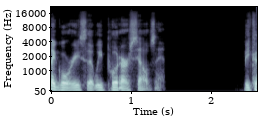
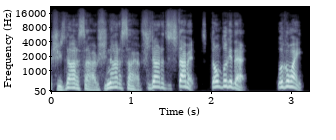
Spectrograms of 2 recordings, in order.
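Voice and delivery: a denial that spirals into hurried shushing; mock frantic denial; 8 semitones higher, faster than usual. Mocking frantic media denial.

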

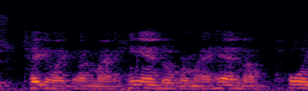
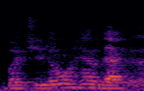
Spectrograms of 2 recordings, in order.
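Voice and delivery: usual speaking voice

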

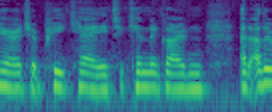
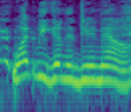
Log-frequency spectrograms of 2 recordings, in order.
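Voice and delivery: laughing while quoting; 4 semitones higher, 3 dB louder than usual. Retold or imitated.

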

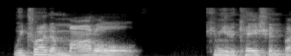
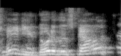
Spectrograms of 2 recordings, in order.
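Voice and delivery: high, fast, hammed-up pickup line; cheesy pickup line; 9 semitones higher, 4 dB louder, faster than usual.

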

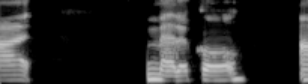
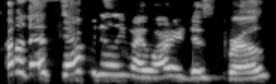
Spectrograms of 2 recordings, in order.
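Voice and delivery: high, startled realization; suddenly realizing her water broke; 10 semitones higher, faster than usual. Retold or imitated. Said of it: "And I was like".

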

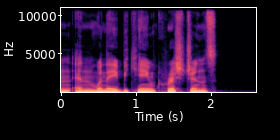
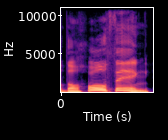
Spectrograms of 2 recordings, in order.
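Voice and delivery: higher, insistent emphasis; emphatic; 9 semitones higher than usual. Real, not acted. Preacher insisting the law means everything, higher and emphatic. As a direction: drive home the word everything.

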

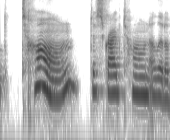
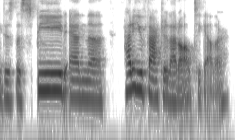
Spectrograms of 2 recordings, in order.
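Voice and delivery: usual speaking voice

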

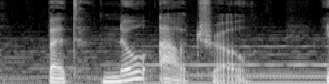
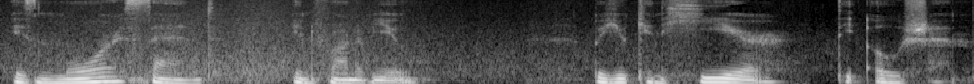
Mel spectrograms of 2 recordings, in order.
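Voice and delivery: guided meditation; 4 dB quieter than usual. Acted. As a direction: paint the beach softly, drifting. Guided beach visualization.

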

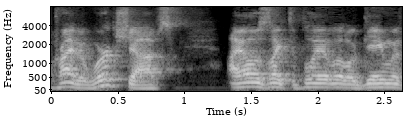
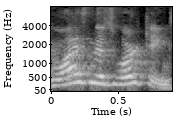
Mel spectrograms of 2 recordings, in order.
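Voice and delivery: frustrated; 9 semitones higher than usual. Retold or imitated. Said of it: "I was so frustrated".

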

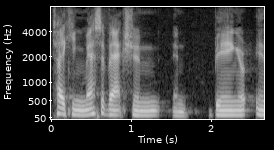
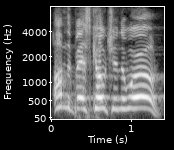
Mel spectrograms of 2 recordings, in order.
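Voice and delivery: loud triumphant shout; 10 dB louder than usual. Retold or imitated. Coach proclaims being the best.

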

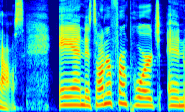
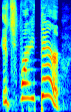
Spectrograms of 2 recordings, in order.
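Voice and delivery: exasperated; 12 semitones higher than usual. Retold or imitated. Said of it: "I'm like".

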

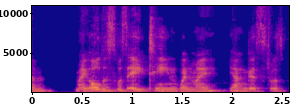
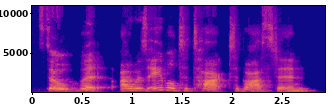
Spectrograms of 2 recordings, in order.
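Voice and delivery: usual speaking voice

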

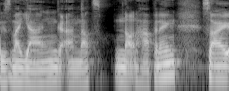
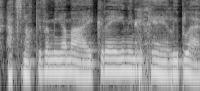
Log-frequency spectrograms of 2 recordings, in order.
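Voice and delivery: put-on 1 Scouse accent; 4 semitones higher than usual. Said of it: "do Scouse with me".

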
